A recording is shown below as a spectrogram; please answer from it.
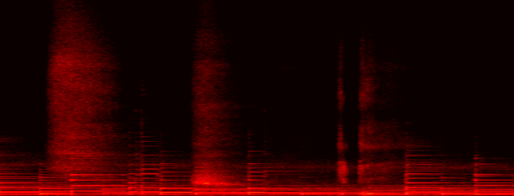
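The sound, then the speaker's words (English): A deep breath after exertion, following carrying firewood up a hill in the wind: two breathy rushes of air standing out over a steady tonal melody. “Just let me catch my breath. One deep one.”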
